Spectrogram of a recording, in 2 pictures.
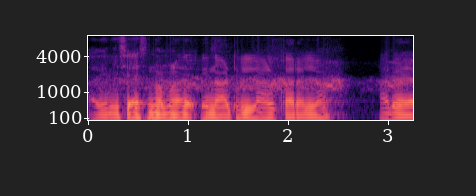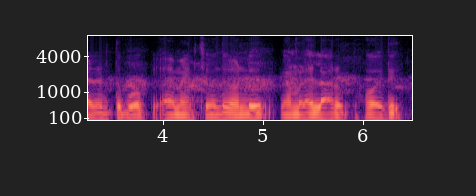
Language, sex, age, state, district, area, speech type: Malayalam, male, 18-30, Kerala, Kannur, rural, spontaneous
